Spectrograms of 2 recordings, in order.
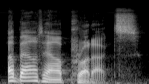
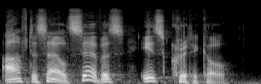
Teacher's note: note the downward intonation at the end of sentences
